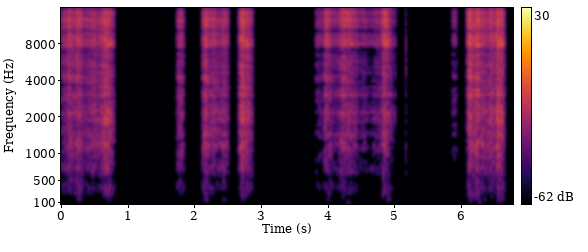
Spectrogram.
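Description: A metal knife blade held between the fingers scrapes and carves into a flattened, solid, moldable mound of green kinetic sand on a wooden chopping board. Several bursts of bright, gritty, hissing scraping are separated by silences, some long and drawn out and others brief ticks.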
